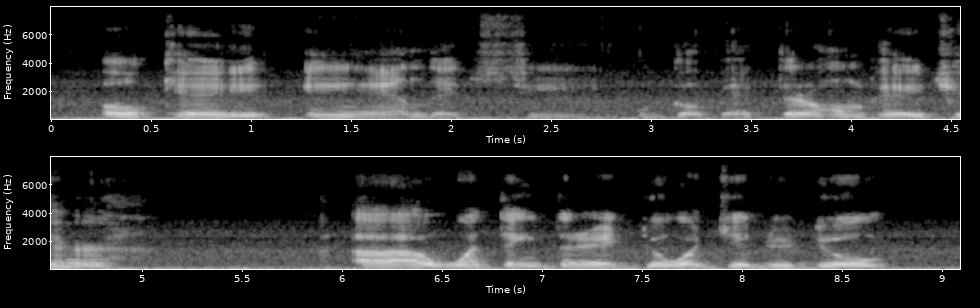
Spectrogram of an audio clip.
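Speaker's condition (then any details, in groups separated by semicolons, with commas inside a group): Sca15, spinocerebellar ataxia type 15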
